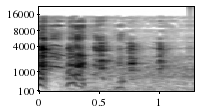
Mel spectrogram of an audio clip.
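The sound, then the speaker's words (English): A person imitates a crowd of about 33 seagulls jamming into one small opening, a quick burst of high, warbling cries for about a second, loud, sounding close to snickering laughter. “This is 33 seagulls slamming into one small opening.”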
